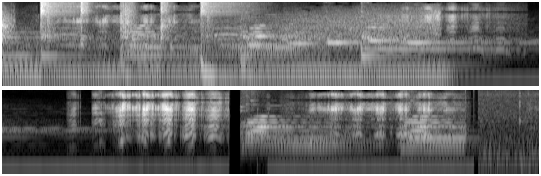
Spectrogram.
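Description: A goat's wavering, nasal bleat sounds over background music, followed by a voice speaking.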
